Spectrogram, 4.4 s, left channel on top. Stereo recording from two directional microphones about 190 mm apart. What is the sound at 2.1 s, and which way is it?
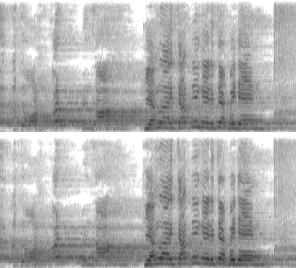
A woman's voice, 60° right (ahead or behind).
